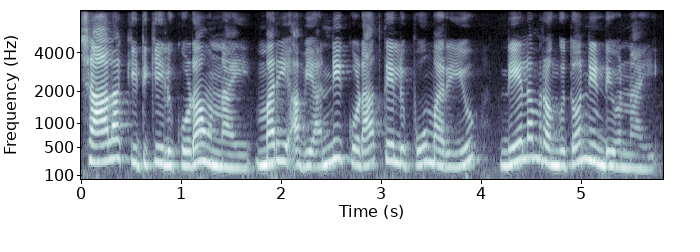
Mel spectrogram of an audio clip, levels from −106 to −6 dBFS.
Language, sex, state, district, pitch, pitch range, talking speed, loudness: Telugu, female, Andhra Pradesh, Guntur, 240 Hz, 215-265 Hz, 135 wpm, -18 LUFS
